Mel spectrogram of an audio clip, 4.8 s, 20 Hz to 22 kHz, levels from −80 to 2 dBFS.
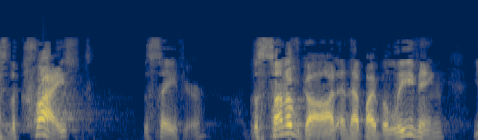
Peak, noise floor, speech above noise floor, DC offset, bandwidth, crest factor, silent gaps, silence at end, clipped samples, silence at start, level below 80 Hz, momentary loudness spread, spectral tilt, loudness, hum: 0 dBFS; -65 dBFS; 46 dB; under 0.1%; 7.2 kHz; 20 dB; none; 0.4 s; under 0.1%; 0 s; -62 dBFS; 16 LU; -2 dB/octave; -17 LUFS; none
